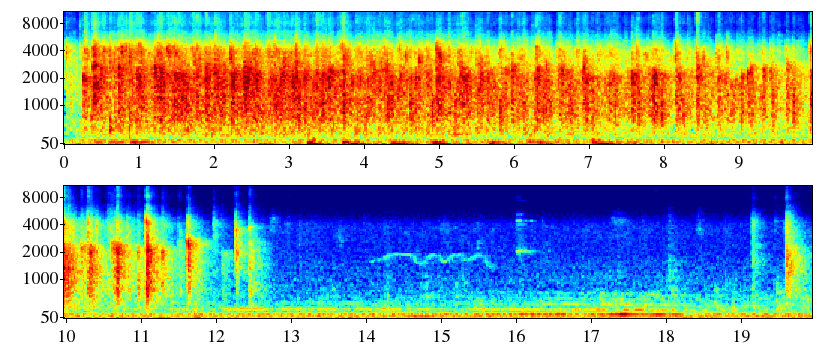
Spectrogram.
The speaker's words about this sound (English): Can we get another round of applause for both of them?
